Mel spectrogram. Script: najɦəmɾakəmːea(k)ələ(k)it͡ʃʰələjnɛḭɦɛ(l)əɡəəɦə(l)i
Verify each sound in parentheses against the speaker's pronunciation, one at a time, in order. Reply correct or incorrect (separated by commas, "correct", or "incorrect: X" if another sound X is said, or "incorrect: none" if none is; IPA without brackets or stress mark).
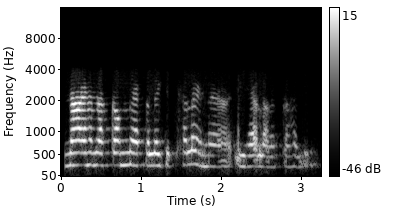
correct, correct, correct, correct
